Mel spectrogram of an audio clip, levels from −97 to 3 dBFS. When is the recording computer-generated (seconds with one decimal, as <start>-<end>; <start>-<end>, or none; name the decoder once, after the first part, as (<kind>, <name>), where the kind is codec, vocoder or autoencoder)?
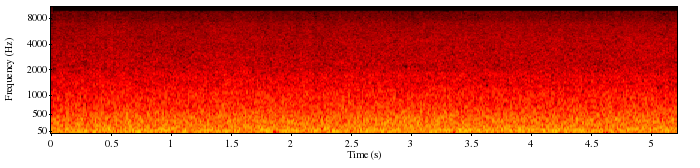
0.0-1.3 (vocoder, BigVGAN v2)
